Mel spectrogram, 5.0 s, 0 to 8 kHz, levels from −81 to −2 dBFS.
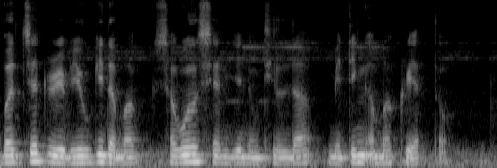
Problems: constant background noise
